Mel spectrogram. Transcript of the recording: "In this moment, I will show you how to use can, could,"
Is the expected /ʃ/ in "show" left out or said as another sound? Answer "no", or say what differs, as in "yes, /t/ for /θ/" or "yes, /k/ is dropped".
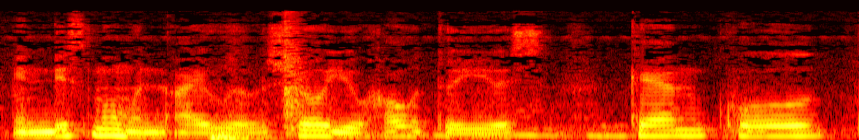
no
